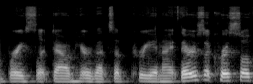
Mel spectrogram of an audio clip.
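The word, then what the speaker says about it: prehnite: So, when it comes to that, I don't know if I have a bracelet down here that's a prianite. There's a crystal called prianite.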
